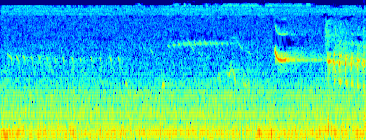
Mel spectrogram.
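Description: Distant Woodland Kingfisher: a sharp high note followed by a fast, trilling rattle, faint over a low vehicle rumble, with a few soft high chips earlier.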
